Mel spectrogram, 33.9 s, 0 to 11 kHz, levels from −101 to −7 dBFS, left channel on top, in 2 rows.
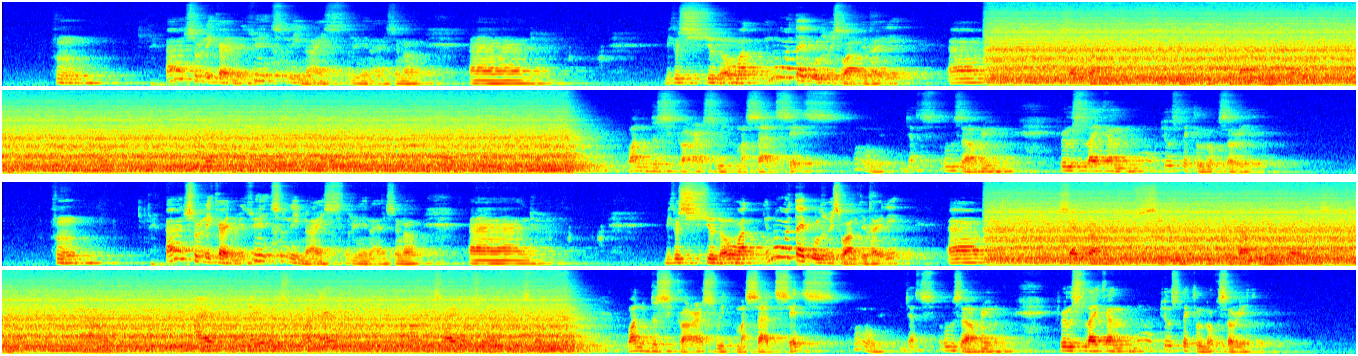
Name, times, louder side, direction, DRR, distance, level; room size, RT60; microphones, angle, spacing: voice 1, 0.7-1.0 2.0-5.6 5.8-6.8 8.3-11.3 11.8-12.4 13.2-17.2 17.9-18.4 19.3-21.3 21.9-24.2 24.7-27.3 27.6-32.5, right 4 dB, 80° right, 8 dB, 0.4 m, -25 dB
sound 1, 12.3-24.0, right 1 dB, 25° right, 0.9 m, -19 dB
4.9 x 4.0 x 4.8 m, 1.4 s
head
